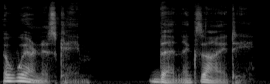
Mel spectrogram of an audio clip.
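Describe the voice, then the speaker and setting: A man's voice: low-pitched, very animated, a little slow, gravelly, darkish tone, breathy edge. A man reading a story aloud as an audiobook narrator in a scripted, storytelling style.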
